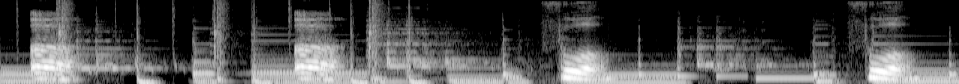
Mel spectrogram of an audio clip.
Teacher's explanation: that the double O in fool is an uh sound which we pronounce by raising the back of our tongue while rounding our lips and moving them forward a little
